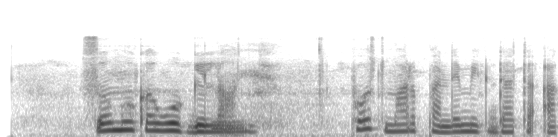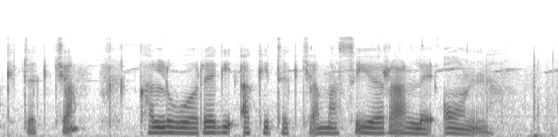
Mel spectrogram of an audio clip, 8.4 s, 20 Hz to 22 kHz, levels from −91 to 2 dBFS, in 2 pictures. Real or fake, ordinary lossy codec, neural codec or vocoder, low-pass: real; none; none; 7.2 kHz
